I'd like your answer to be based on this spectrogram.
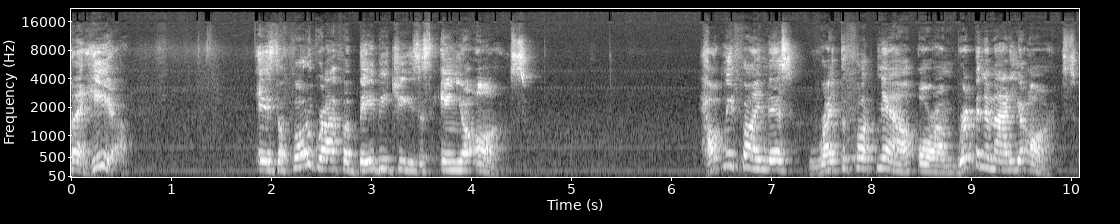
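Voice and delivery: put-on dead serious New York Italian accent. Retelling confronting Saint Anthony, called Tony, in a New York Italian accent. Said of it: "I know I was talking like an Italian from New York".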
